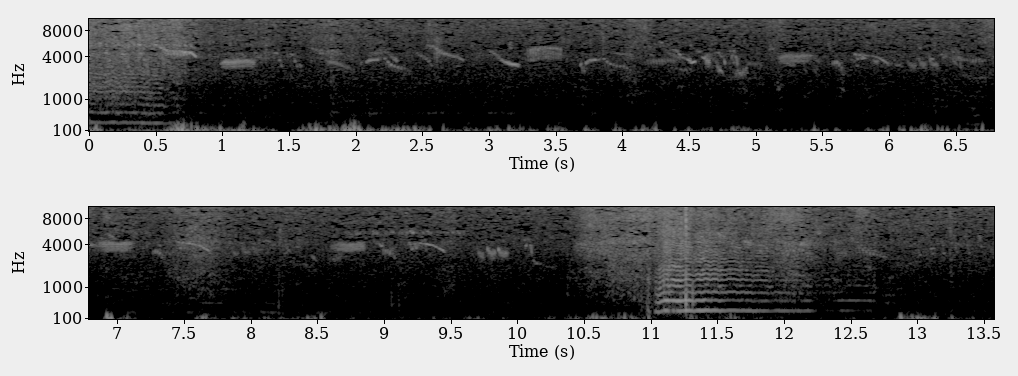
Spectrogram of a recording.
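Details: Bees working on a beautiful chicory flower; short bursts of low humming buzz come and go, with a longer buzz near the end, while birds chirp and twitter in the background.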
